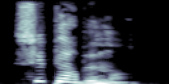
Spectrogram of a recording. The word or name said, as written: superbement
